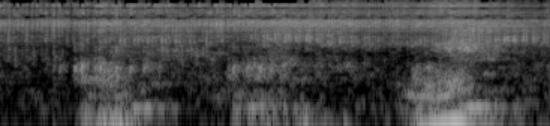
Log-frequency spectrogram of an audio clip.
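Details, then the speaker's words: Ford Fiesta bought as a mechanical-fault auction car, first start on a battery pack: petrol engine idles roughly with deep, uneven chuffing and lumpy surges, not knocking; misfire later traced via compression checks to a burnt valve. "Well, it's alive. I mean, she's misfiring."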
